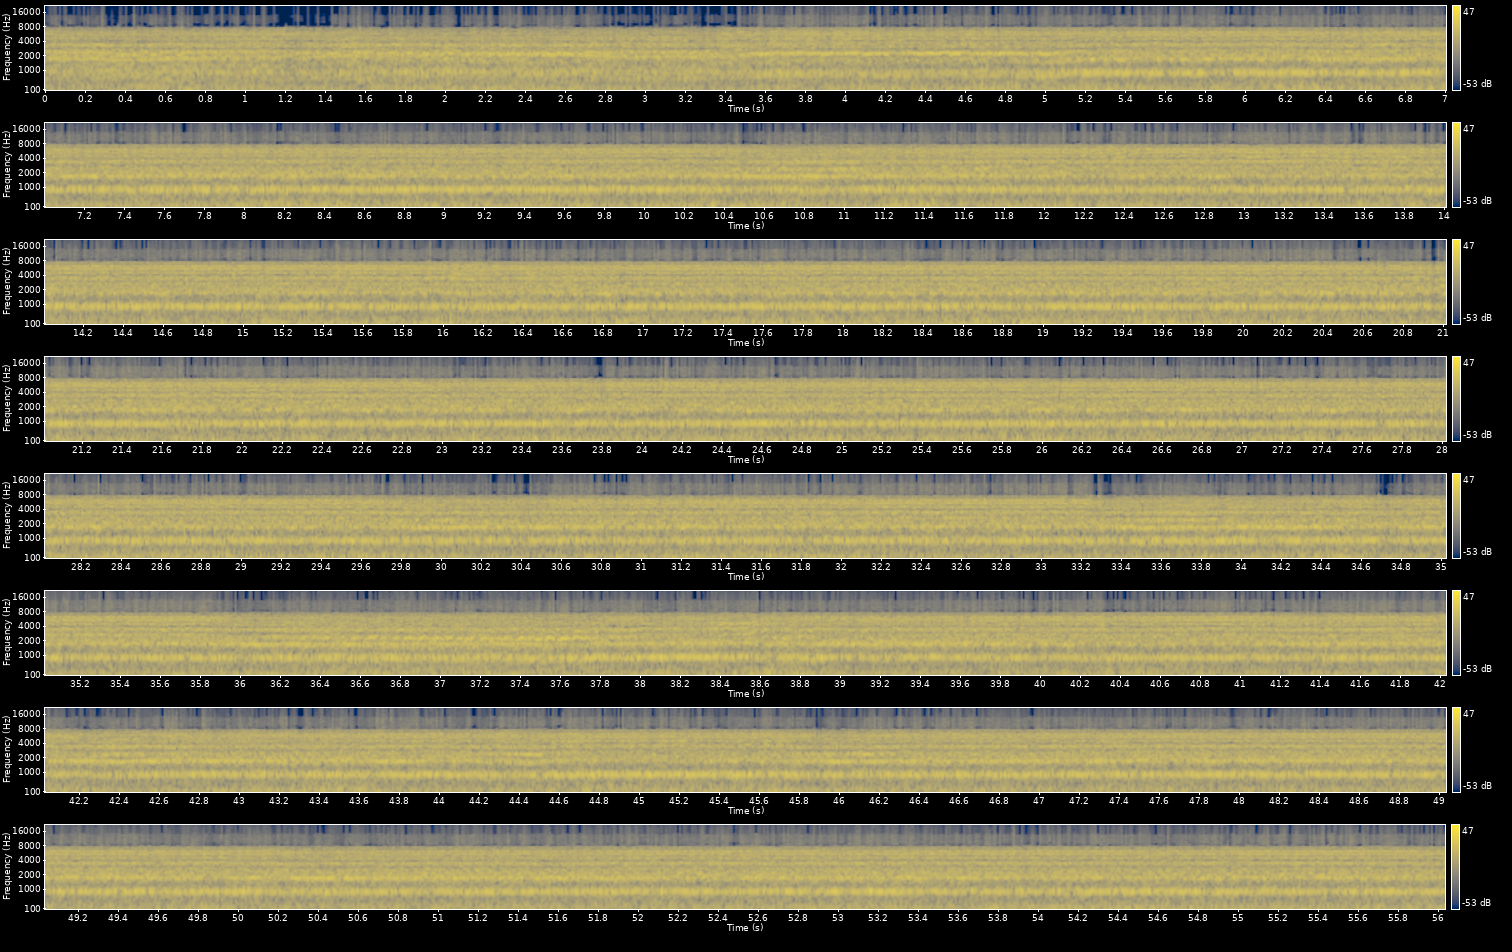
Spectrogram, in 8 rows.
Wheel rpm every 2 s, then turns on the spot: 160, 170, 200, 230, 230, 230, 230, 230, 230, 240, 230, 240, 230, 240, 230, 230, 230, 230, 220, 230, 230, 230, 230, 230, 230, 230, 230, 230.
none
